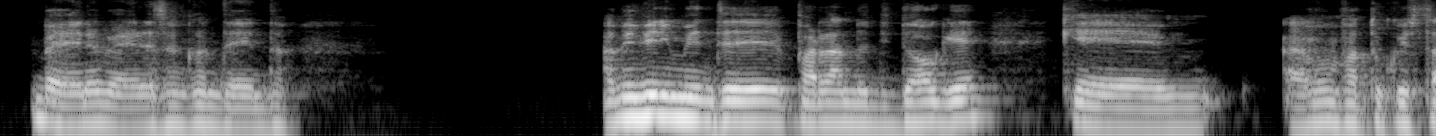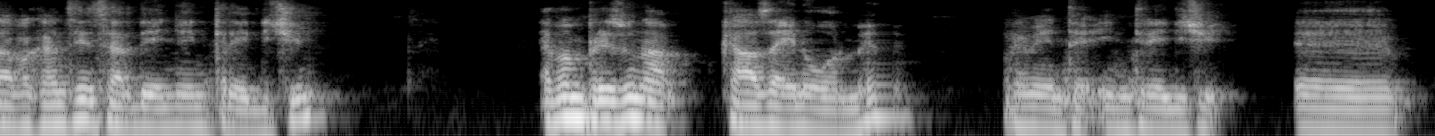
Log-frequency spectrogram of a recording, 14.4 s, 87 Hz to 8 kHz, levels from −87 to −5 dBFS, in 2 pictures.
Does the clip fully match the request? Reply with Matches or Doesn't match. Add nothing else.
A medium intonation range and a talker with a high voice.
Doesn't match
